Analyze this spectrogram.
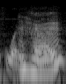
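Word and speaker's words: Huércal: Eso fue, este nombre que me cuesta siempre, Huercal, lo dije bien, Huercal, uh-huh.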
